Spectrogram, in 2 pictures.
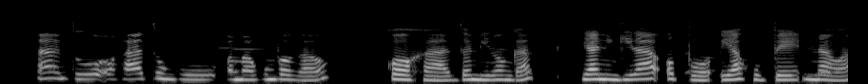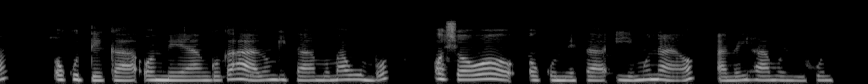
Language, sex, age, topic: Oshiwambo, female, 25-35, agriculture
